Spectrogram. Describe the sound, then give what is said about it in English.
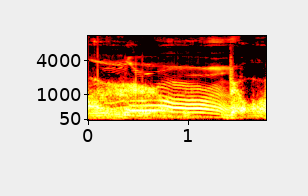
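A person vocally imitates the growling roar of a movie tornado, a deep throaty rumble whose pitch swells and bends for about two seconds, with no other sounds around it. “They sometimes sound like burping or something, right?”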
